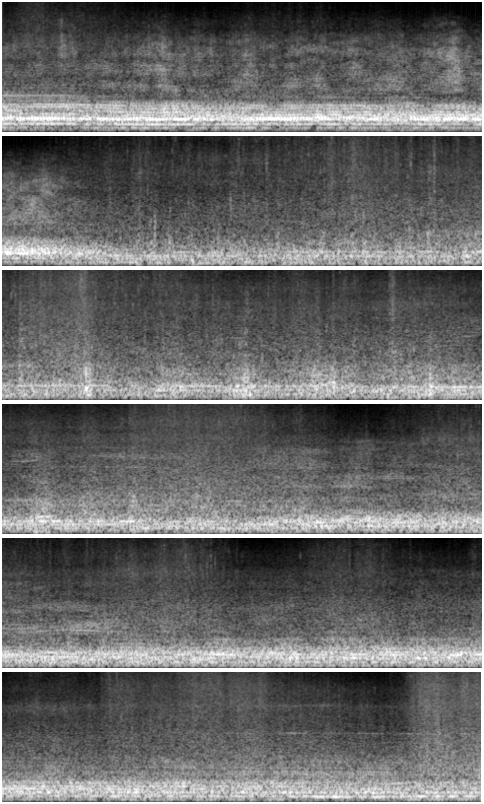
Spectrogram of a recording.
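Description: Offshore powerboats passing at speed. First comes the deep, many-toned engine sound of an Outerlimits, which drops away about five seconds in. A rushing stretch of water and wind noise follows, and from about the middle on the engines of the next boats build again.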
